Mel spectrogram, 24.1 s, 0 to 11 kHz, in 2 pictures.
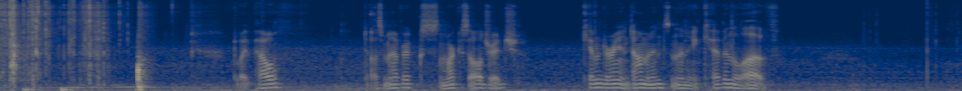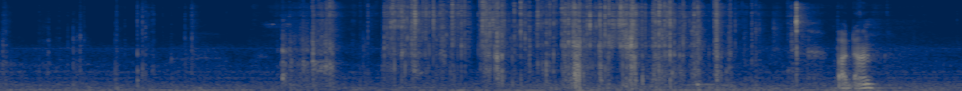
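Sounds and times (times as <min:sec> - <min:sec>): plastic wrapper tearing and crinkling: 0:00.0 - 0:01.7, 0:15.6 - 0:21.6.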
